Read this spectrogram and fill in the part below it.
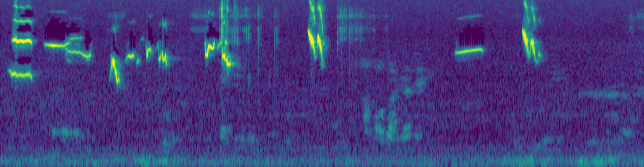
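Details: Oriental magpie-robin in an aggressive, excited state, sung to trigger other magpie-robins into opening their tails: bright whistled phrases, a long steady whistle, downslurred notes and piercing high buzzes, quiet hum beneath.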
